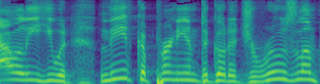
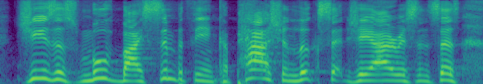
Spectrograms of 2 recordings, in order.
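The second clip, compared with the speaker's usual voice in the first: ordinary talk, nothing marked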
